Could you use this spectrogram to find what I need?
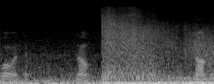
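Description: A loud explosion bursts with a roar.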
